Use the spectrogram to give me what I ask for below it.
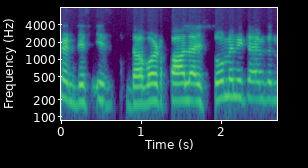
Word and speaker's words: قال: But some people most of the people from Egypt, from Misr, what they say? They would say gol, gol, not Yes. qal, gol. And the people from Iran will say gol, with pronouncing a ghain instead of a qaf.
